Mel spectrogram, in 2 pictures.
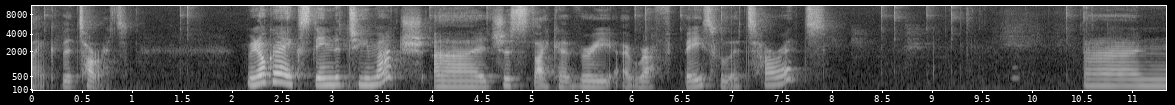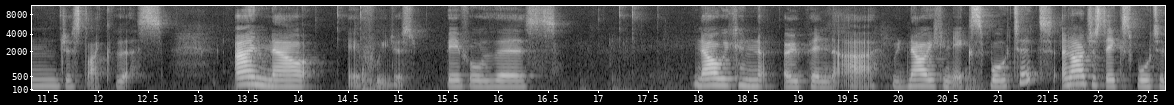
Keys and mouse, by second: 0.3 click, 0.9 g, 0.9 z, 1.5 click, 2.5 click, 4.0 click, 4.6 g, 6.0 click, 6.6 click, 7.2 g, 7.2 x, 8.5 click, 8.9 click, 9.4 g, 9.4 z, 10.4 click, 10.6 g, 11.6 click, 11.9 Tab, 14.1 Tab, 14.6 click, 14.8 super+b, 15.2 v, 16.2 v, 17.2 click, 17.5 Tab, 18.7 Tab, 19.2 Tab.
